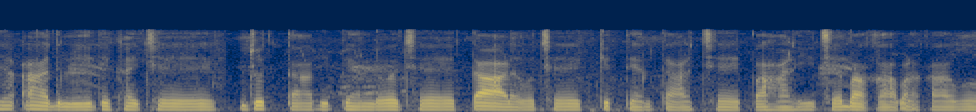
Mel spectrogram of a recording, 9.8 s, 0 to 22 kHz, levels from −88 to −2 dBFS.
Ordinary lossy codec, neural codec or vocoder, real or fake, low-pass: AAC, 48 kbps; none; real; 7.2 kHz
